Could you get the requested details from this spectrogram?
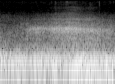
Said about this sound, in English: As I was wading around the beach, you might hear the waves in the background. That's what that is. That's the waves crashing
